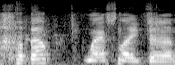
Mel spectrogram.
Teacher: we often don't pronounce the T sound at the end of the word about and last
